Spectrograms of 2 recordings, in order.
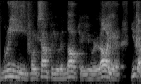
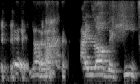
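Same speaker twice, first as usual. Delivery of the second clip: louder, higher, laughing protest; playful loud defence of the heat; excited insistence; 4 semitones higher, 5 dB louder than usual. Real, not acted. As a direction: insist with real glee that you love it.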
